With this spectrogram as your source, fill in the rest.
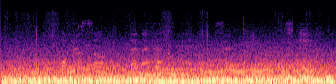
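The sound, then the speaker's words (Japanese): Somewhat light Wednesday traffic, flowing without jams, drives along a road, producing a steady, continuous rumble of engines and tyres. The low droning traffic noise stays loud and even throughout, with a faint engine whine running over it. “今日やっぱり水曜日ということもあって少し車は少ないですねうん結構流れてますよ渋滞そんなにはまってないですうん”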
